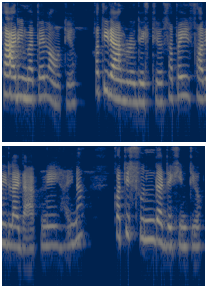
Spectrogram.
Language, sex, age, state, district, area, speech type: Nepali, female, 60+, West Bengal, Kalimpong, rural, spontaneous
